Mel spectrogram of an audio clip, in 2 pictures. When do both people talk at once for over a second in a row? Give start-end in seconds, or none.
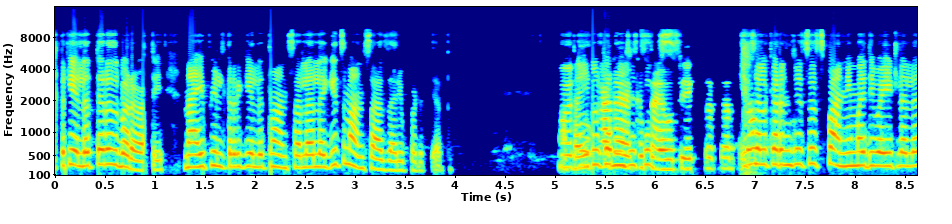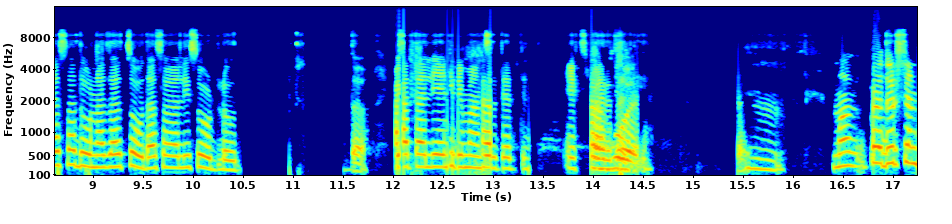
none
